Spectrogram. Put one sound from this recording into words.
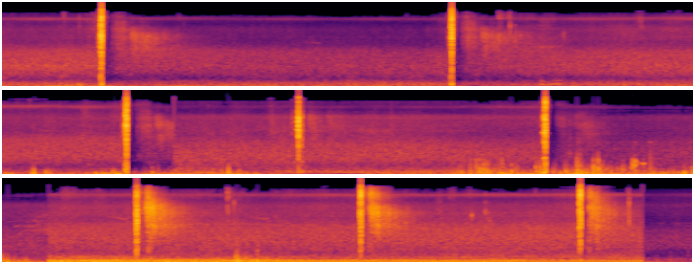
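A whip cracks sharply, again and again.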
